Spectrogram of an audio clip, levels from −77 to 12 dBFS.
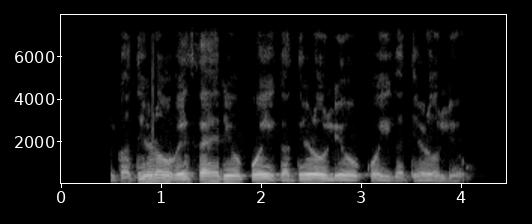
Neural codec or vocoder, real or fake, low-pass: vocoder, 44.1 kHz, 128 mel bands, Pupu-Vocoder; fake; 7.2 kHz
